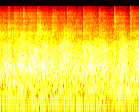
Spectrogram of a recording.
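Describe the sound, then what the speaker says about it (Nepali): A hall audience at a college welcome and farewell program applauds a chief guest, a dense steady wash of clapping from many people that holds throughout. "उहाँलाई तालीको साथ स्वागत गरौँ"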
